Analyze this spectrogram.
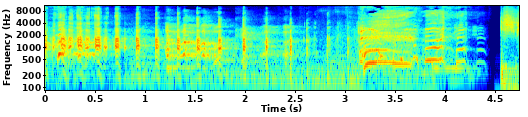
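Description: People laughing, in quick repeated bursts for the first couple of seconds, then a shorter laugh a little later.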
